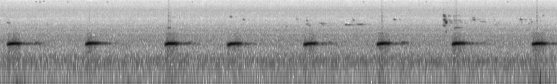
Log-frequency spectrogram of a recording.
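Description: Greater painted-snipe giving eight soft, low hoots, each slightly rising, spaced about a second apart like breath blown across a bottle; faint background hum.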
